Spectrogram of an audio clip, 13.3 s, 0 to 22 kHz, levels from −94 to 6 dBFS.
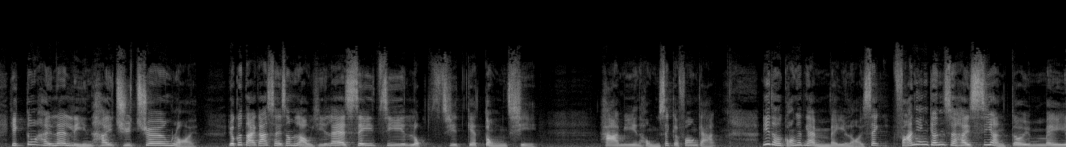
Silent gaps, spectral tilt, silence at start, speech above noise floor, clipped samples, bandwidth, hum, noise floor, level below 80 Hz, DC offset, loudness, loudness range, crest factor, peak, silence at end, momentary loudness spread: none; -3 dB/octave; 0 s; 30 dB; under 0.1%; 15.5 kHz; none; -60 dBFS; -82 dBFS; under 0.1%; -30 LUFS; 5 LU; 20 dB; -10 dBFS; 0 s; 10 LU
